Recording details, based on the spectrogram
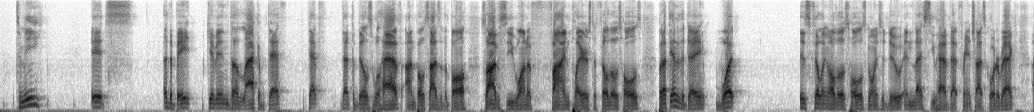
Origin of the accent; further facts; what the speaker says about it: Florida, United States; now in Buffalo, United States; I'm from South Florida, so I can answer this.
